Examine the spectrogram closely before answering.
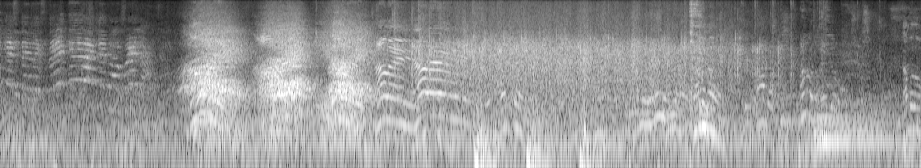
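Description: Several performers sing and shout loudly through loudspeakers in a large hall.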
